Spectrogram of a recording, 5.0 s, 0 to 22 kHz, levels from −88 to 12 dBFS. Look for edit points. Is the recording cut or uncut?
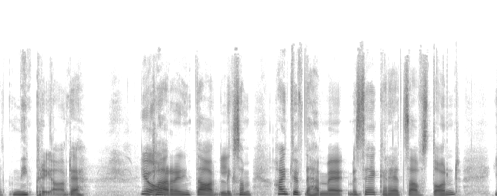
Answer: cut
